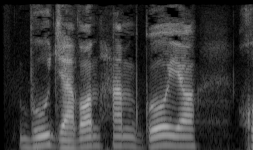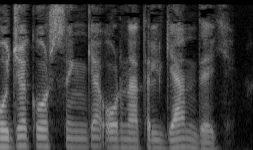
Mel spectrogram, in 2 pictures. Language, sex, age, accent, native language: Uzbek, male, 12-17, Samarqand, Uzbek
